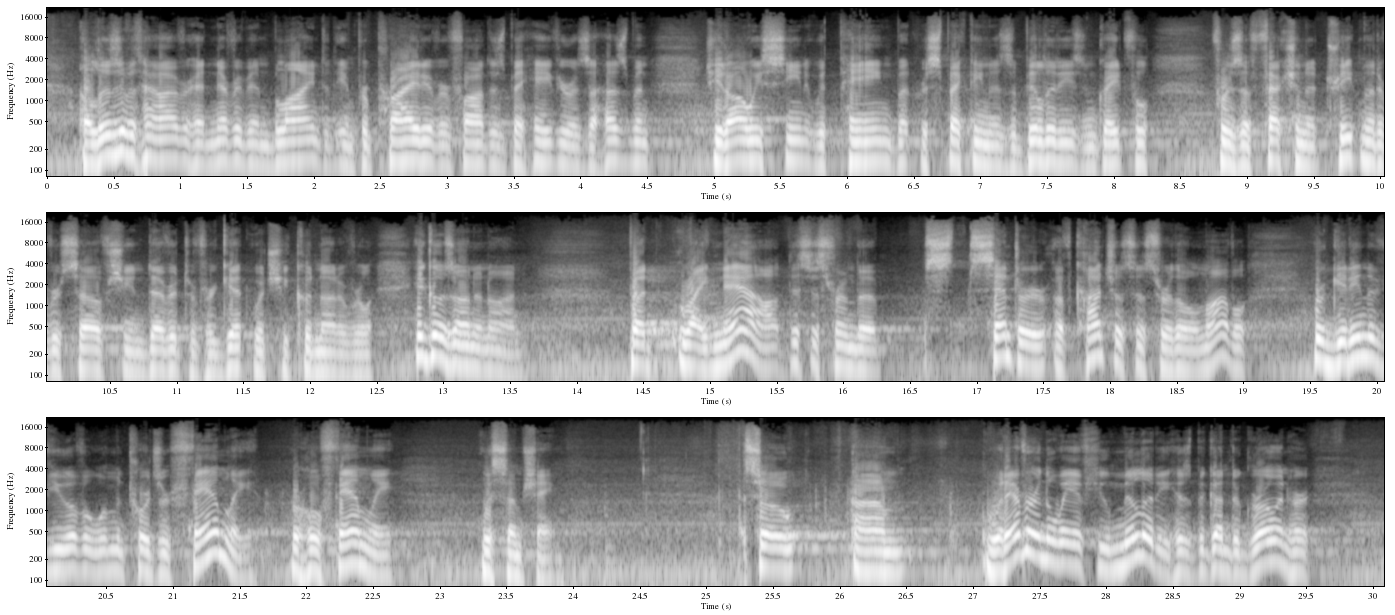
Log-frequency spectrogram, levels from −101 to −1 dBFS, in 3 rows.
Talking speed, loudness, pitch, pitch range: 185 wpm, -11 LUFS, 125 Hz, 115-140 Hz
